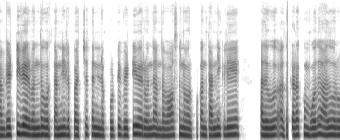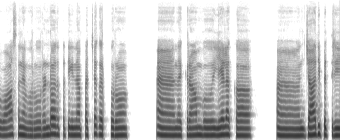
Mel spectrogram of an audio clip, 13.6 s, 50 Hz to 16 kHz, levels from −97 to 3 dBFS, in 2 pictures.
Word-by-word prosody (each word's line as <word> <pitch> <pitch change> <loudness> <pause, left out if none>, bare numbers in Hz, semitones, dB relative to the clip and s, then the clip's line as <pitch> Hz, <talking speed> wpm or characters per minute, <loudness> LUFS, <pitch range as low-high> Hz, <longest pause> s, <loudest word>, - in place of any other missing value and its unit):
வெட்டி 195 +4 +2
வேர் 210 -3 +6
வந்து 190 +2 +3
ஒரு 190 - 0
தண்ணில 190 +1 +2
பச்சை 185 +2 -2
தண்ணில 185 -2 +2
போட்டு, 180 +2 -4
வெட்டி 185 +4 -1
வேர் 200 -3 +1
வந்து 185 +1 +1
அந்த 180 0 -1
வாசன 185 +1 -1
ஒரு 170 - -6
பக்கம் 185 +1 -3
தண்ணிக்குள்ளயே 195 +2 +1 0.5
அது 185 - +3
உ - - +3 0.2
அது 190 -1 -3
கிடக்கும்போது, 190 0 0
அது 185 +1 +2
ஒரு 190 - +1
வாசனை 195 +1 -1
வரும். 170 +1 -2
2ஆவது 205 +2 +2
பாத்தீங்கன்னா, 190 0 0
பச்சை 190 +3 -3
கற்பூரம், 190 -1 0 0.8
அ - - +2 0.2
அந்த 185 0 +1
கிராம்பு, 185 0 +1 0.3
ஏலக்காய், 185 -3 +1 0.6
அ - - +3 0.6
ஜாதி 200 +2 +4
பத்திரி, 180 -1 +2
190 Hz, 155 wpm, -24 LUFS, 185-195 Hz, 0.8 s, வேர்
